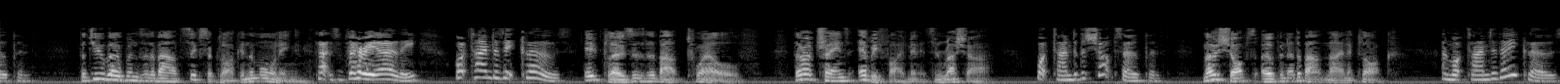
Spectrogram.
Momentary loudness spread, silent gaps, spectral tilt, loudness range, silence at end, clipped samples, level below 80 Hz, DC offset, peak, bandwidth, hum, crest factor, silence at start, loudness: 12 LU; none; -10 dB/octave; 5 LU; 0 s; under 0.1%; -50 dBFS; under 0.1%; 0 dBFS; 5.8 kHz; none; 22 dB; 0 s; -21 LUFS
